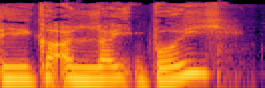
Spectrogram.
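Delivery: Fens country local accent. Asked what a Fenlander accent sounds like, speaker gives an example: Fenland accent. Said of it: "What does a Fenlander accent sound like?".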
